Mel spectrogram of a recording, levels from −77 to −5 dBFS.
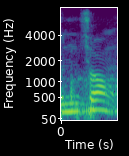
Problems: low volume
